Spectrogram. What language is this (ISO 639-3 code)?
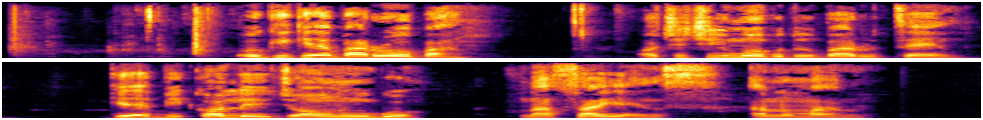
ibo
